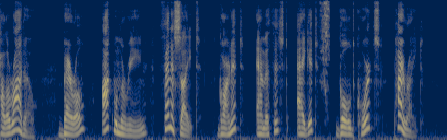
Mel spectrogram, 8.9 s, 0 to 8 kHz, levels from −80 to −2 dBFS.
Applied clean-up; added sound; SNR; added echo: none; Cutlery, silverware; 9 dB; none.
